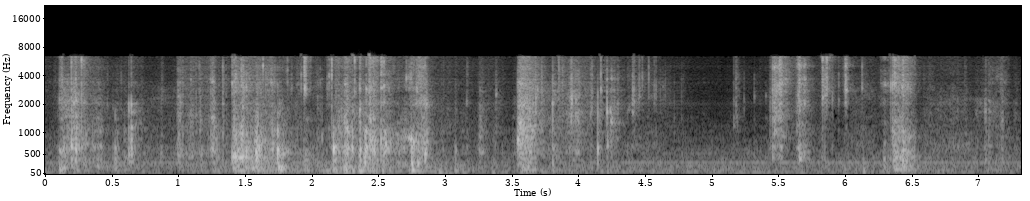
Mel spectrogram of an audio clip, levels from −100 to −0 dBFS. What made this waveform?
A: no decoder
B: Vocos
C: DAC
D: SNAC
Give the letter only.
C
